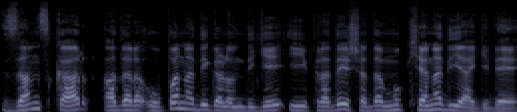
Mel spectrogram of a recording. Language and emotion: Kannada, neutral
